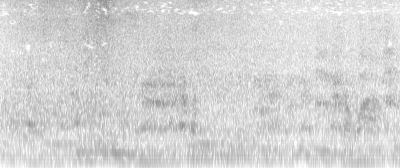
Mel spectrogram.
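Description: Race car engines running hard as the cars pass along the street circuit, the engine note rising and falling. A track announcer's voice comes over the loudspeakers near the end.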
